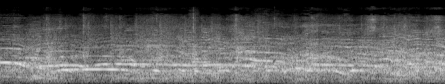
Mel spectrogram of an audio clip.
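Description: Many people talking at once: steady crowd chatter from a seated audience, with no single voice standing out.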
